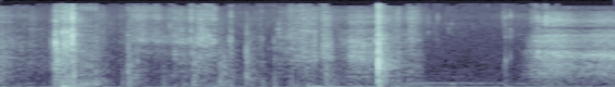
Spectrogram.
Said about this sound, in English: Let's see, let me draw a little paper from my jar here.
